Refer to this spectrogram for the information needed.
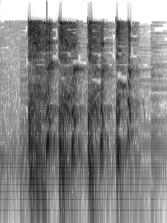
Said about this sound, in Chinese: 小饼干赶紧跑到客厅，大声的咳了两声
